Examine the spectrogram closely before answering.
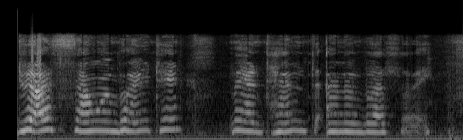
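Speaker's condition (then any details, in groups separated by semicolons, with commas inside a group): Cerebral palsy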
